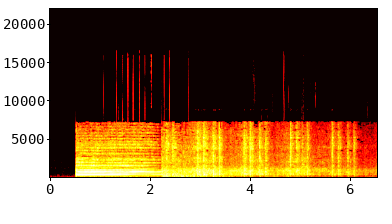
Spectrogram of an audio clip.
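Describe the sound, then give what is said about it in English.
A loud train horn blares steadily for under two seconds, then gives way to the rhythmic, hissing chug of a moving steam train that keeps pulsing evenly to the end. “To start the train, say next.”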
